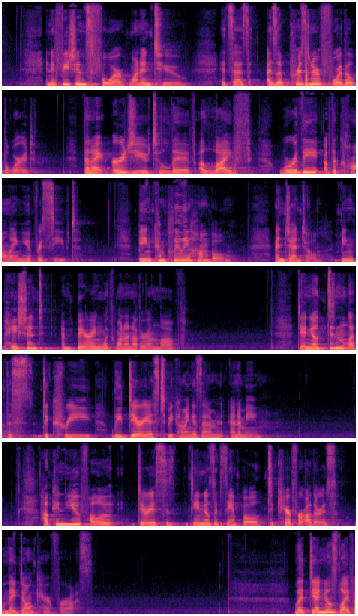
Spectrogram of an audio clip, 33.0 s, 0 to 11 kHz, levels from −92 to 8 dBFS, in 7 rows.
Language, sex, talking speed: English, female, 135 wpm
